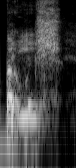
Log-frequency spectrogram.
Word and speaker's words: Boetsch: Boetsch. So there's the E and the S. The E and the S don't count. Okay, Boetsch. Yep. Boetsch. Tim Boetsch.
